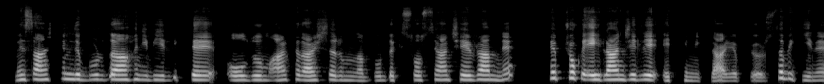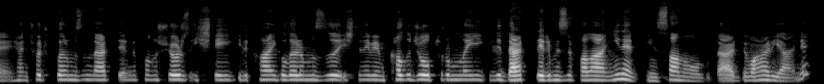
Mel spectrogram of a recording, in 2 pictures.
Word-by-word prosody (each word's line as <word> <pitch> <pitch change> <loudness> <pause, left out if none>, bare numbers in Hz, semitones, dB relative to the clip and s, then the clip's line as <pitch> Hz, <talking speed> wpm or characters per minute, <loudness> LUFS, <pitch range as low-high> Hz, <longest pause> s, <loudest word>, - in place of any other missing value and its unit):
Mesela 225 +1 +2 0.2
şimdi 235 -4 0
burada, 225 0 +4
hani, 210 -3 -6
birlikte 210 +1 -1
olduğum 200 0 -2
arkadaşlarımla, 200 -3 -2
buradaki 190 +1 -9
sosyal 210 +1 -4
çevremle 215 - +1 0.3
hep 290 -1 -1
çok 290 -4 +3
eğlenceli 220 0 +5
etkinlikler 170 -2 -6
yapıyoruz. 165 0 -10
Tabii 265 -5 -1
ki 195 - -13
yine, 185 -1 -8
hani, 195 -1 -10
çocuklarımızın 220 -1 -4
dertlerini 210 0 -3
konuşuyoruz, 220 0 +2
işle 210 +1 -6
ilgili 205 0 -9
kaygılarımızı, 215 -1 0
işte, 210 +1 -10
ne - - -7
bileyim, 210 -2 -4
kalıcı 225 +1 +3
oturumla 220 -1 0
ilgili 215 -1 -5
dertlerimizi 205 0 +5
falan. 200 0 +3
Yine 230 -7 +1
insanoğlu, 170 -2 -2
derdi 175 +3 -2
var 200 +3 0
yani. 170 - -6
210 Hz, 140 wpm, -23 LUFS, 200-220 Hz, 0.3 s, eğlenceli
